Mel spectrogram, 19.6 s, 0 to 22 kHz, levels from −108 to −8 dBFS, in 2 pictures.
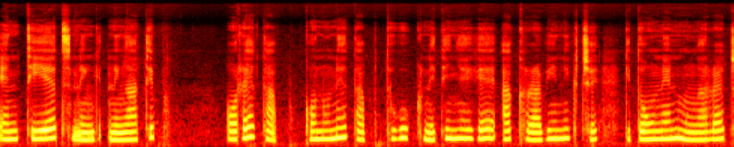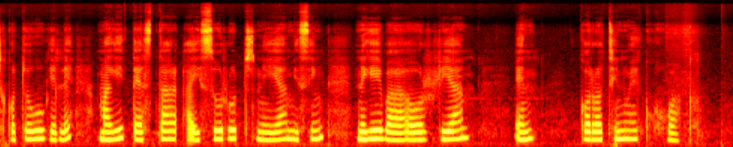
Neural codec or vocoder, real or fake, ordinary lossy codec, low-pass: none; real; none; 19.8 kHz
